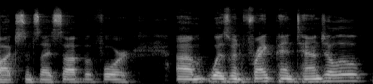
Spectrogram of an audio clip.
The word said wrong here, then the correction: Pentangeli: Pentangeli, remember.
